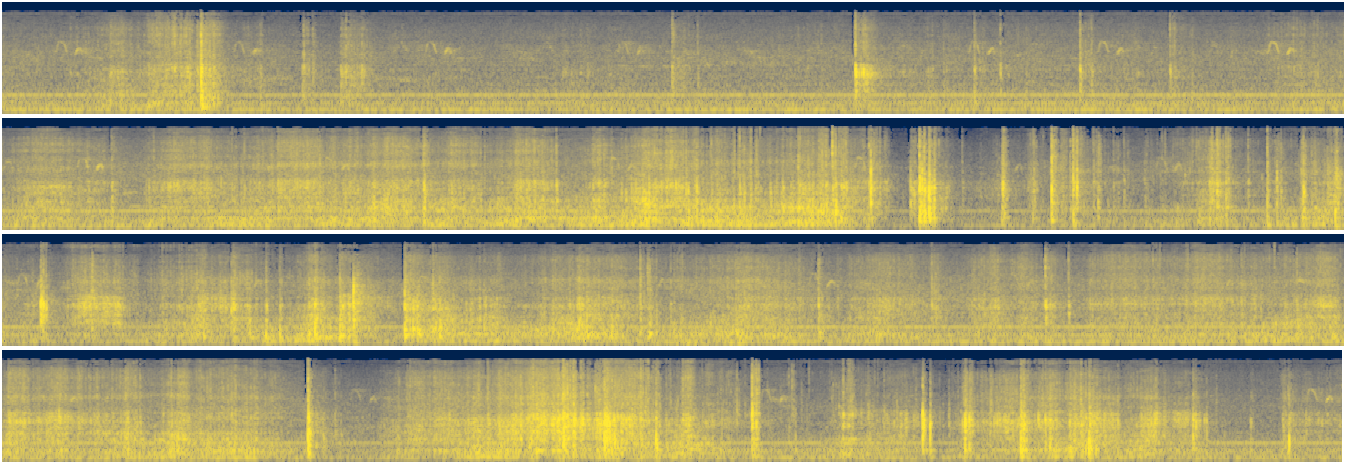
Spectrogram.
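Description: Skateboard wheels rolling over asphalt and concrete pavement, with several sharp clacks of the board hitting the ground. The rolling gets louder as the board comes close.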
